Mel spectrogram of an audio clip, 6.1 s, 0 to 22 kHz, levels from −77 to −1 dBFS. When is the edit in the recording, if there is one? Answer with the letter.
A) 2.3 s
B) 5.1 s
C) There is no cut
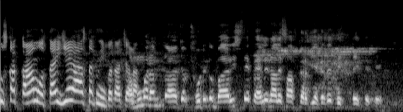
C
